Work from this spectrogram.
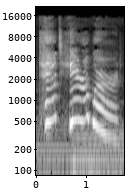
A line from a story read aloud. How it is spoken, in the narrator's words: screamed Melissa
